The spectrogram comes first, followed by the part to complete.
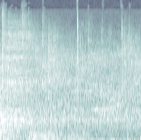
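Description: Near silence: faint arena room tone between free throws, with one faint tick about a second in.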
